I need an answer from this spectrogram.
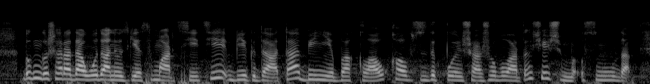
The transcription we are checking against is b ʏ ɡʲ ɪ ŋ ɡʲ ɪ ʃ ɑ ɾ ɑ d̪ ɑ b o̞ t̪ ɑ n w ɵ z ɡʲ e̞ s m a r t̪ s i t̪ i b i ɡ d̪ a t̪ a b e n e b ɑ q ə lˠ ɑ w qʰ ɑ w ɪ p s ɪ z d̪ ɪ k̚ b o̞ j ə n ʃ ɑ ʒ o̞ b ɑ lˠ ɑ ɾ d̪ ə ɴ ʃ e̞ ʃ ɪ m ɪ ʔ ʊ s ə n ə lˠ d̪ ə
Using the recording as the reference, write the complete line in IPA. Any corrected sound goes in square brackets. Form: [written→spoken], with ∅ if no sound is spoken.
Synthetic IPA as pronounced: b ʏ ɡʲ ɪ ŋ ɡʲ ɪ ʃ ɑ ɾ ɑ d̪ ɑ [b→w] o̞ [t̪→d̪] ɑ n w ɵ z ɡʲ e̞ s m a r t̪ s i t̪ i b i ɡ d̪ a t̪ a b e n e b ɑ q ə lˠ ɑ w qʰ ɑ w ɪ p s ɪ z d̪ ɪ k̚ b o̞ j ə n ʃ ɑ ʒ o̞ b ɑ lˠ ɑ ɾ d̪ ə ɴ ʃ e̞ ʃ ɪ m ɪ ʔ ʊ s ə n ə lˠ d̪ ə

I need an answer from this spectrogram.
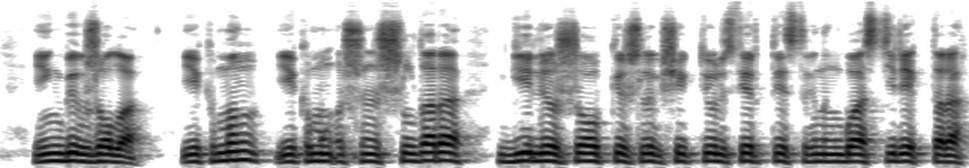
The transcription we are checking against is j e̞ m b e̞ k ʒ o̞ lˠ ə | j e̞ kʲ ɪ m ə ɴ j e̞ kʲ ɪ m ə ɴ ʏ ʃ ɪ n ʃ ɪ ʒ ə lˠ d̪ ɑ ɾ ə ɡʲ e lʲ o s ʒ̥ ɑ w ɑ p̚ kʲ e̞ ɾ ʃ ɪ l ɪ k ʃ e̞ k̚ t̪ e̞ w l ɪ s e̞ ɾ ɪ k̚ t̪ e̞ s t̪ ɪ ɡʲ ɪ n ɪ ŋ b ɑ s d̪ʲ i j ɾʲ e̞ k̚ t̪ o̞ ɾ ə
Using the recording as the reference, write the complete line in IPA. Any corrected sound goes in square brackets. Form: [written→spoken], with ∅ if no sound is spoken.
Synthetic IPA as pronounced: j e̞ [m→ŋ] b e̞ k ʒ o̞ lˠ ə | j e̞ kʲ ɪ m ə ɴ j e̞ kʲ ɪ m ə ɴ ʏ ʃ ɪ n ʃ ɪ ʒ ə lˠ d̪ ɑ ɾ ə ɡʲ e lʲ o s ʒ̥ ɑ w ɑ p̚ kʲ e̞ ɾ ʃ ɪ l ɪ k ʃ e̞ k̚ t̪ e̞ w l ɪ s e̞ ɾ ɪ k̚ t̪ e̞ s t̪ ɪ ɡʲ ɪ n ɪ ŋ b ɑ s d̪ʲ i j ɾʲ e̞ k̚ t̪ o̞ ɾ ə

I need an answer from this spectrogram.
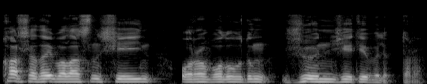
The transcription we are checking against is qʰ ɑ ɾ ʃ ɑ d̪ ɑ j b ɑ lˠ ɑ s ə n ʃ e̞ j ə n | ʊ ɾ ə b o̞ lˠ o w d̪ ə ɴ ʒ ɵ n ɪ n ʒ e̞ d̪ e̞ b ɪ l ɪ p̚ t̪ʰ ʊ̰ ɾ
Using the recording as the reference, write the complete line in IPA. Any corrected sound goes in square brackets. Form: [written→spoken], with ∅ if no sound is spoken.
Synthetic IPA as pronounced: qʰ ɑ ɾ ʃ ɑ d̪ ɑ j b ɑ lˠ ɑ s ə n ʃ e̞ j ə n | ʊ ɾ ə b o̞ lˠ [o→u] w d̪ ə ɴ ʒ ɵ n ɪ n ʒ e̞ [d̪→t̪] e̞ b ɪ l ɪ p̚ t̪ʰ ʊ̰ ɾ

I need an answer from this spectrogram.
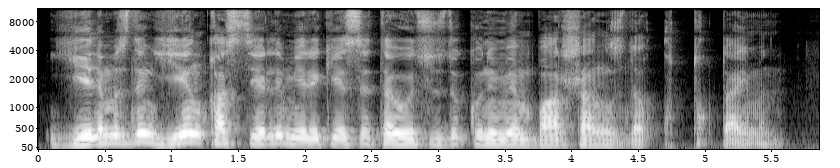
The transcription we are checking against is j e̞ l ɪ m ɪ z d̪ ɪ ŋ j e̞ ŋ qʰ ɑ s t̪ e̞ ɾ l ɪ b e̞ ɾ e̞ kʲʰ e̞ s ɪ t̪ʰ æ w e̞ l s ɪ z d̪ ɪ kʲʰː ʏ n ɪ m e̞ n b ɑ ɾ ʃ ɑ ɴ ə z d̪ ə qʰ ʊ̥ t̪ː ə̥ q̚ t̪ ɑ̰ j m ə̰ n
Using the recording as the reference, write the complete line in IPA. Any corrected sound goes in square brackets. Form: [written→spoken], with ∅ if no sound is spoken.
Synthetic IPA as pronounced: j e̞ l ɪ m ɪ z d̪ ɪ ŋ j e̞ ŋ qʰ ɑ s t̪ e̞ ɾ l ɪ [b→m] e̞ ɾ e̞ [kʲʰ→kʲ] e̞ s ɪ t̪ʰ æ w e̞ l s ɪ z d̪ ɪ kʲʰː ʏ n ɪ m e̞ n b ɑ ɾ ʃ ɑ ɴ ə z d̪ ə qʰ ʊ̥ t̪ː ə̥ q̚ t̪ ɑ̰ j m ə̰ n

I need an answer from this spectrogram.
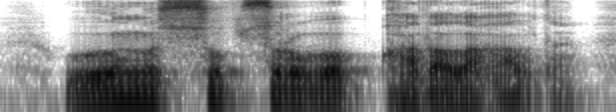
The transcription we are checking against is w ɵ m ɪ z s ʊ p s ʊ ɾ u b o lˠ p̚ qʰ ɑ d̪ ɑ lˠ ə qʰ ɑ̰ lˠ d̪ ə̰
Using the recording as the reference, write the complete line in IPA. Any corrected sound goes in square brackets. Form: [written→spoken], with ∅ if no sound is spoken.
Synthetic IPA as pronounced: w ɵ [m→ŋ] ɪ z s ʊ p s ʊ ɾ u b o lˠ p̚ qʰ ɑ d̪ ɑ lˠ [ə→ɑ] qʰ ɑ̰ lˠ d̪ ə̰

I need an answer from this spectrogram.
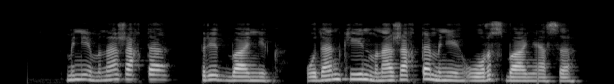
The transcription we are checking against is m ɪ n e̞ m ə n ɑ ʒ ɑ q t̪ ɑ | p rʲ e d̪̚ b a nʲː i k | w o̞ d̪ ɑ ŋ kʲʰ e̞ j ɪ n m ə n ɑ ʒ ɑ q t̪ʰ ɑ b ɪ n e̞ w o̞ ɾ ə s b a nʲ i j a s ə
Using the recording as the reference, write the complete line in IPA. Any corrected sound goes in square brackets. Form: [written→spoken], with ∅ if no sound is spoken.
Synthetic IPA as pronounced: m ɪ n e̞ m ə n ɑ ʒ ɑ q t̪ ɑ | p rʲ e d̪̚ b a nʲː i k | w o̞ d̪ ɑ ŋ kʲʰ e̞ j ɪ n m ə n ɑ ʒ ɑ q [t̪ʰ→t̪] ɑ [b→m] ɪ n e̞ w o̞ ɾ ə s b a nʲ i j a s ə

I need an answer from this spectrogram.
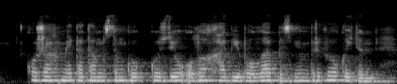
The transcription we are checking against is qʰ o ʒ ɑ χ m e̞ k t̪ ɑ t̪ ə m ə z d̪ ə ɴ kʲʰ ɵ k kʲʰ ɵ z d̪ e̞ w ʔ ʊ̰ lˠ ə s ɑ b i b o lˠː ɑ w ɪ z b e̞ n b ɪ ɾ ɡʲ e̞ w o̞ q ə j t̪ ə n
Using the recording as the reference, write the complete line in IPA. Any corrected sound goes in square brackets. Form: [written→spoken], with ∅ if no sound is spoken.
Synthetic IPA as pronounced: qʰ o ʒ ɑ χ m e̞ [k→∅] t̪ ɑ t̪ [ə→ɑ] m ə z d̪ ə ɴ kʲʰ ɵ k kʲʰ ɵ z d̪ e̞ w ʔ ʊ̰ lˠ ə [s→χ] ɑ b i b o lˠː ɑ [w→b] ɪ z b e̞ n b ɪ ɾ ɡʲ e̞ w o̞ q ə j t̪ ə n

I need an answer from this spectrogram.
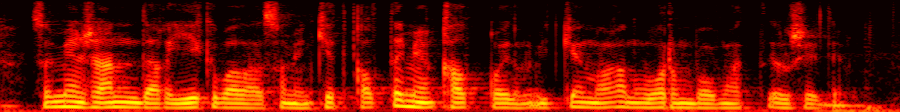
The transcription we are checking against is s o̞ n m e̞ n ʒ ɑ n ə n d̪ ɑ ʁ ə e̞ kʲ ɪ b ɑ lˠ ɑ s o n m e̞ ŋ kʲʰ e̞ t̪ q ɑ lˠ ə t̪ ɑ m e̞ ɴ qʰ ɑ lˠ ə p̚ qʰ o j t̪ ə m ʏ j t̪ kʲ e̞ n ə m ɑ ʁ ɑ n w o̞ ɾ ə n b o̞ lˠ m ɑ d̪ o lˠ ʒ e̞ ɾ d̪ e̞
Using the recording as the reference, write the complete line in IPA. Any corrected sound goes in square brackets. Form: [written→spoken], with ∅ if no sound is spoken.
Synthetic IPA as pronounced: s o̞ n m e̞ n ʒ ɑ n ə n d̪ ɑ ʁ ə e̞ kʲ ɪ b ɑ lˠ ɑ s o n m e̞ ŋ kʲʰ e̞ t̪ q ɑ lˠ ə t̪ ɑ m e̞ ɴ qʰ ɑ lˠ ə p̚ qʰ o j [t̪→d̪] ə m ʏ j t̪ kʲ e̞ n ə m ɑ ʁ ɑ n w o̞ ɾ ə n b o̞ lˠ m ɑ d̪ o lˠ ʒ e̞ ɾ d̪ e̞

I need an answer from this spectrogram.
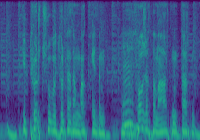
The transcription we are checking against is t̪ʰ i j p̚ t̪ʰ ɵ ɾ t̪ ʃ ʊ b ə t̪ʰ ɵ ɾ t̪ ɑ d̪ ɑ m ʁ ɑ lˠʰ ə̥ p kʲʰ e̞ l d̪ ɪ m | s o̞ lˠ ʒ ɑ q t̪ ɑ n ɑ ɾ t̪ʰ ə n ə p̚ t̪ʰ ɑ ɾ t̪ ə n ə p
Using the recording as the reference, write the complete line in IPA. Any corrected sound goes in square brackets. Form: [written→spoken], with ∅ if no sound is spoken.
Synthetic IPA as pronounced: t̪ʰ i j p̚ t̪ʰ ɵ ɾ t̪ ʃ [ʊ→u] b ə t̪ʰ ɵ ɾ t̪ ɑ d̪ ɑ m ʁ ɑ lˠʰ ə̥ p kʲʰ e̞ l d̪ ɪ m | s o̞ lˠ ʒ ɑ q t̪ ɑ n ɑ ɾ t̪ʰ ə n ə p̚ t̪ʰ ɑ ɾ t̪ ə n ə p

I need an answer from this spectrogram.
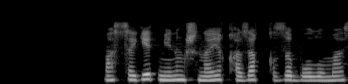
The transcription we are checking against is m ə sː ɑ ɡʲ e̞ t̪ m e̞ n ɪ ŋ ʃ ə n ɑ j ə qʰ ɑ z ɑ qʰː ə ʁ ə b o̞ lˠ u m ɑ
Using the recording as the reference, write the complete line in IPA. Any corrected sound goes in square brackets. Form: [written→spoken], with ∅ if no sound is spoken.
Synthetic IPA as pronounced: m [ə→ɑ] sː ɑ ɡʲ e̞ t̪ m e̞ n ɪ ŋ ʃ ə n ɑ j ə qʰ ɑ z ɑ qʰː ə [ʁ→z] ə b o̞ lˠ u m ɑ

